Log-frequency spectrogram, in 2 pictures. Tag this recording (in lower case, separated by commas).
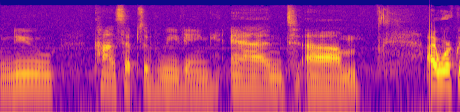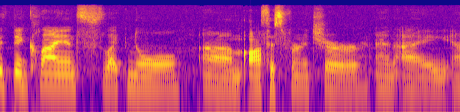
speech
